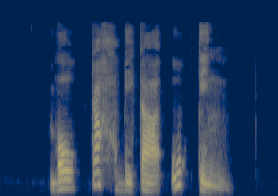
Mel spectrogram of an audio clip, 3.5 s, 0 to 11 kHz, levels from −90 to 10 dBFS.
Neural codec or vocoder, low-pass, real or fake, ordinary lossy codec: codec, 16 kHz, 4 kbps, FreqCodec, larger model; 7.2 kHz; fake; AAC, 32 kbps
